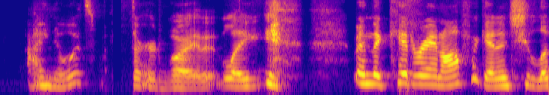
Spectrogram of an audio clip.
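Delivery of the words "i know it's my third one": mock sheepish, flustered, embarrassed tone. Retelling what a mom said to them after her kid ran off, imitating an embarrassed mom. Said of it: "she got like so embarrassed".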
